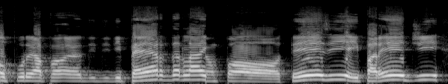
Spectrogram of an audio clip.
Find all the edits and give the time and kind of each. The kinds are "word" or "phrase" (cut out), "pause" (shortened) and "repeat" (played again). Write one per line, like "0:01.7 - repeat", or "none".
0:02.1 - phrase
